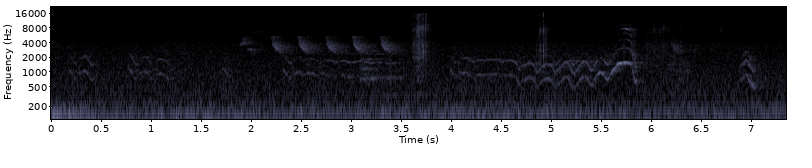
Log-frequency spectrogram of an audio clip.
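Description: Faint birdsong: a quick run of five high notes about two seconds in, then warbling calls, with a few sharp clicks among them.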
